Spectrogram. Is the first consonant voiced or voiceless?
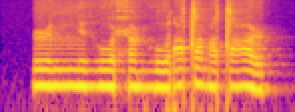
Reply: voiced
